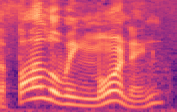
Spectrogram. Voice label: following morning announcer

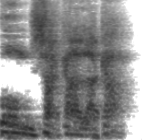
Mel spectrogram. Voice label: "boom shakalaka", Voice

